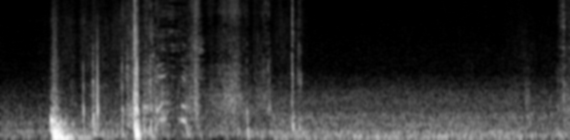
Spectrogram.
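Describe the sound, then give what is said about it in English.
A car door slams shut with a heavy thud, then a second sharp bang as the car is kicked, followed by a low, steady engine rumble and faint muffled voices. “This bitch really just kicked my car.”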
